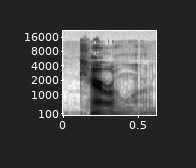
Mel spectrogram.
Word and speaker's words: Carolon: uh carolon is that how you say that carolon yeah carolon car yeah we pronounced it right this time we got it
